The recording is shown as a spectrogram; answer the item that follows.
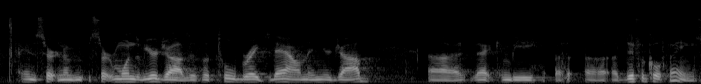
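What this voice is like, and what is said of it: Hoarse, strained, struggling voice. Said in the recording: “You will probably guess by my voice that I am recovering from laryngitis ... most of my voice has come back. You can hear that it's kind of struggling still ... if at any point I squeak”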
